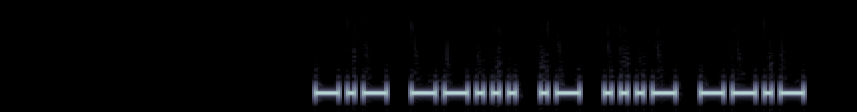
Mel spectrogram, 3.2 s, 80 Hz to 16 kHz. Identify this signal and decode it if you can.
Morse code, heard as a keyed tone, about 38 wpm, 700 Hz. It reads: K7AVQ
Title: USA Call Signs - 5 Characters - 6x Character Spacing - 40wpm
